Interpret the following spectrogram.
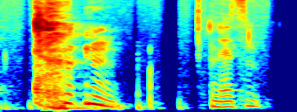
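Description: A short, rough vocal burst from a person, starting about a quarter second in, then a brief voiced sound near the end.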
